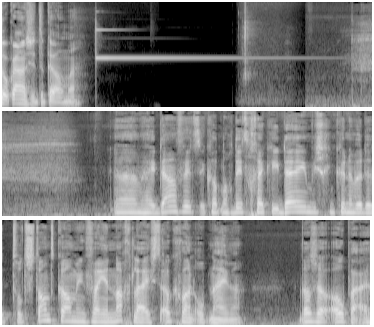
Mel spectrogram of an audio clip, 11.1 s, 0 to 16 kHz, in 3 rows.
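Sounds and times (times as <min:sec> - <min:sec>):
speech: 0:00.0 - 0:00.9, 0:04.8 - 0:11.0
bright text-message notification ding: 0:01.0 - 0:03.5.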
